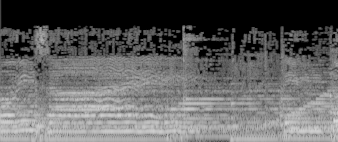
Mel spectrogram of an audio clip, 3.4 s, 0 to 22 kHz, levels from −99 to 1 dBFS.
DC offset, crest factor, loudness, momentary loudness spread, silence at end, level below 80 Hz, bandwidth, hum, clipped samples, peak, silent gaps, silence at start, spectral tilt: under 0.1%; 14 dB; -22 LUFS; 8 LU; 0 s; -34 dBFS; 11.5 kHz; none; under 0.1%; -8 dBFS; none; 0 s; -4.5 dB/octave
